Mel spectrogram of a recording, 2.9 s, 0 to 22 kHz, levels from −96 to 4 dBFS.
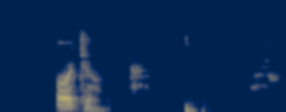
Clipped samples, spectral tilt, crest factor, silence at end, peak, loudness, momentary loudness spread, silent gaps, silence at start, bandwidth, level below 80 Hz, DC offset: under 0.1%; -7 dB/octave; 22 dB; 0.95 s; -12 dBFS; -28 LUFS; 22 LU; 1.11-1.30 s, 1.49-1.84 s; 0.55 s; 6.6 kHz; -58 dBFS; under 0.1%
